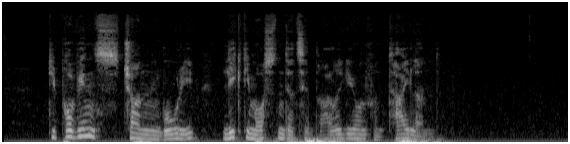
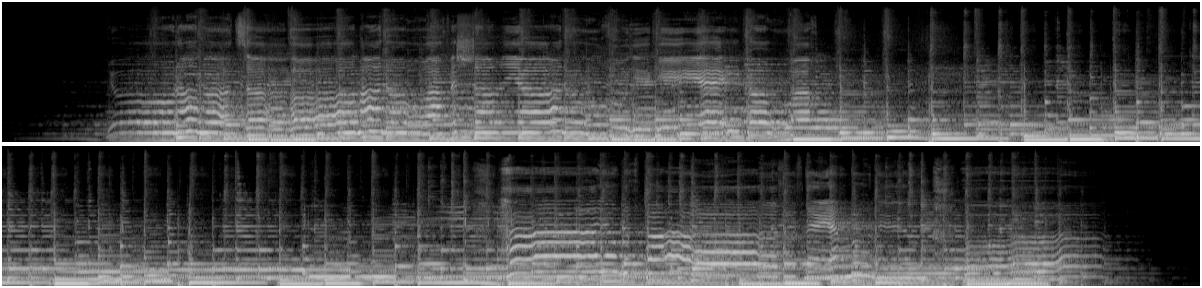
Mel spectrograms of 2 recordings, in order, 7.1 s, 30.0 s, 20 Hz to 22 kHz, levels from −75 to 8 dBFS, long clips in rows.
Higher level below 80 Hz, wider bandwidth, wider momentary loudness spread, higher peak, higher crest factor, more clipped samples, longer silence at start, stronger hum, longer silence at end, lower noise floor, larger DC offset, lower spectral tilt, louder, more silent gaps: about the same, -28 dBFS vs -30 dBFS; second, 15.5 kHz vs 18 kHz; first, 13 LU vs 5 LU; second, -4 dBFS vs 0 dBFS; about the same, 18 dB vs 14 dB; neither; second, 0.6 s vs 1.35 s; neither; first, 1.45 s vs 1.15 s; second, -52 dBFS vs -67 dBFS; neither; second, -4.5 dB/octave vs -7 dB/octave; second, -25 LUFS vs -16 LUFS; neither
